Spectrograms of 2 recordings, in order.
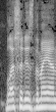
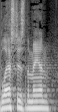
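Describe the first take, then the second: First: Blessed is said with two syllables. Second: Blessed is said with one syllable. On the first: It keeps an older, traditional pronunciation. "I'm going to pronounce it the old 1611 way of blessed" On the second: It is the usual modern pronunciation. "instead of"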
